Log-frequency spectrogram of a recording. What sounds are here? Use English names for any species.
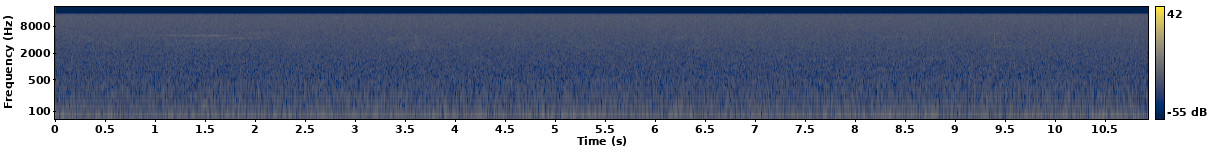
Black-throated Green Warbler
